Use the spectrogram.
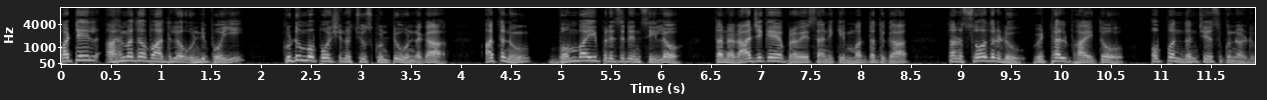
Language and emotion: Telugu, neutral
